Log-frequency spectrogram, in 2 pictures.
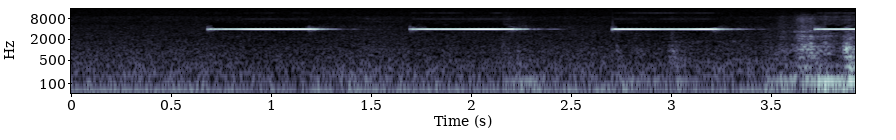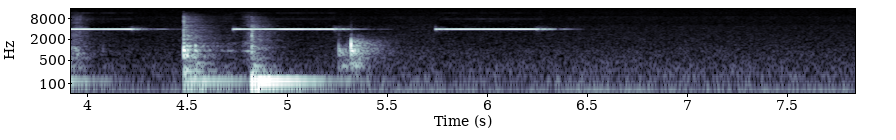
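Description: Six evenly spaced high electronic beeps, one a second, each about half a second long and all at one steady pitch. In the middle come a few soft knocks as an acrylic quilting ruler is handled and set down on the table.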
